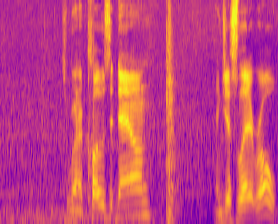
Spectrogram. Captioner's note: lid bangs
